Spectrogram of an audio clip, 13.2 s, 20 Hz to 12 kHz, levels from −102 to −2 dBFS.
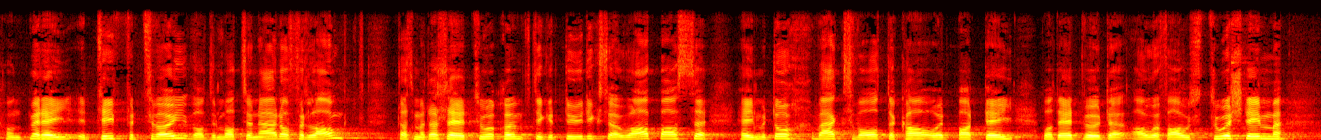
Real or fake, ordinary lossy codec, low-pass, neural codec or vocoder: real; none; 10.8 kHz; none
